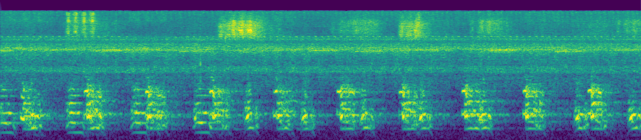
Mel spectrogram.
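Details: Hunting dogs barking at a tree holding raccoons on a steep, slick hillside at night, where six raccoons were treed; steady, regular chopped barks roughly every three-quarters of a second, with faint insect hum high above.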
